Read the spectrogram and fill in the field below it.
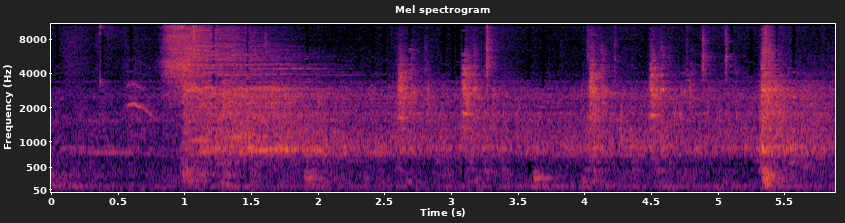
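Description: A game crowd cheers loudly from a television.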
